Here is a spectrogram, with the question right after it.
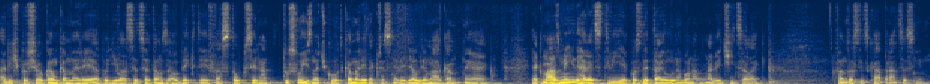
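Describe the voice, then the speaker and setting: Moving at a fairly quick pace, a man with a very deep, low pitch and dark, mellow tone speaks in a somewhat breathy, monotone, flat delivery amid audible room echo. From Czech Republic, Most. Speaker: film director and cinematographer. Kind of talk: interview. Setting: studio.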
